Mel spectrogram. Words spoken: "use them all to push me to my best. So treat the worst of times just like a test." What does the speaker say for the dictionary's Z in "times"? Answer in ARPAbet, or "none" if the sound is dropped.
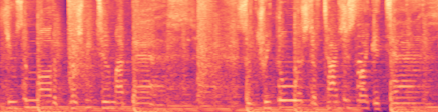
none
